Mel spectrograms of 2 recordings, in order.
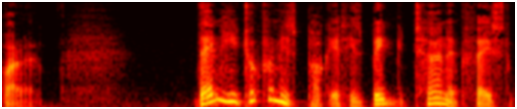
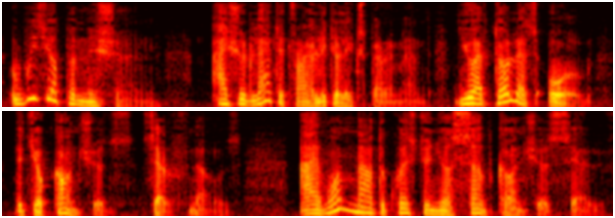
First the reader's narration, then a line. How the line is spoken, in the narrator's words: he said gently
